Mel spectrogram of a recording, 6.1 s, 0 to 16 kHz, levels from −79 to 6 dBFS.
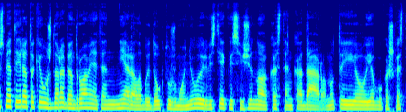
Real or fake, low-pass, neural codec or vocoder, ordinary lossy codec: real; 14.4 kHz; none; AAC, 64 kbps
